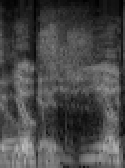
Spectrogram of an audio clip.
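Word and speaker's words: Jokić: to the finals huh but how do you pronounce the J in his name yovich yovich but for jokic it's it's jokish they're both yo yo they're both young I'm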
